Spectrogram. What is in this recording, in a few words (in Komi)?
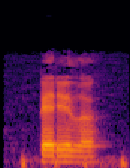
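"перилӧ", Komi, male; audio dict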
